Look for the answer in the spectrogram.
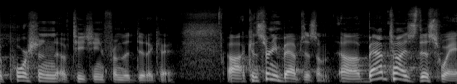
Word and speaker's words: Didache: It's spelled like Didache, which I think is a cooler way to say it, but the Didache.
